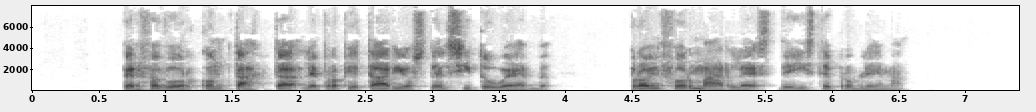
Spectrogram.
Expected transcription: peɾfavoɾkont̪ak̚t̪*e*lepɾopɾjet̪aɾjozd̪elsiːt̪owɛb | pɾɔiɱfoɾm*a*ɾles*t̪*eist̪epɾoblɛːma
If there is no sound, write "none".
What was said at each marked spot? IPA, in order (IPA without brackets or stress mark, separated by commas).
a, a, d̪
